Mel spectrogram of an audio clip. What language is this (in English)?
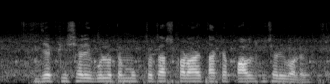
Bangla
